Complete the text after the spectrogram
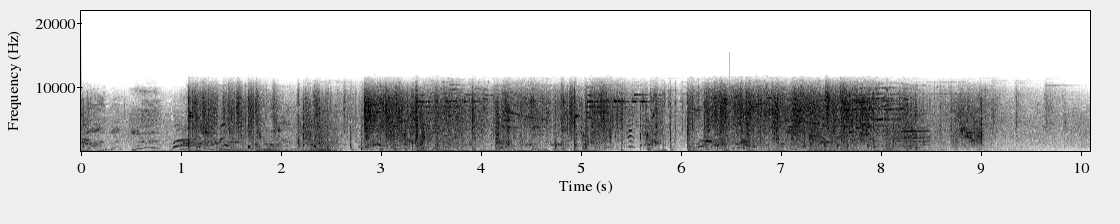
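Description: Wooden and glass blocks crash, smash and tumble down.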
